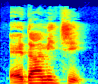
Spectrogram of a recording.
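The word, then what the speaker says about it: 枝道: 그럼 발음은 에다미치.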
